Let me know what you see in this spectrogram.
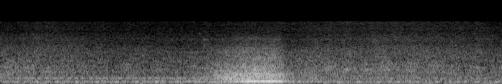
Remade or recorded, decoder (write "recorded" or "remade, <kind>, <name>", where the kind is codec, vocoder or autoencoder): recorded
